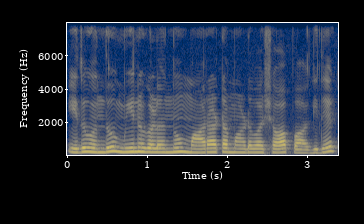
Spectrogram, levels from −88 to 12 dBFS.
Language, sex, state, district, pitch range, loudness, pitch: Kannada, female, Karnataka, Bangalore, 210-240 Hz, -13 LUFS, 230 Hz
